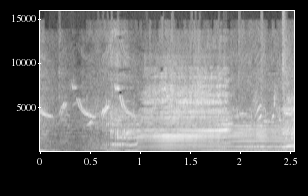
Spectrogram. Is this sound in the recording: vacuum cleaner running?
no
